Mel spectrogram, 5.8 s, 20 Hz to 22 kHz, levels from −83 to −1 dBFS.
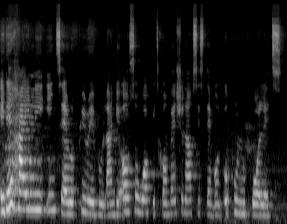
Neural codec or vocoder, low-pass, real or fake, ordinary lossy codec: none; none; real; none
